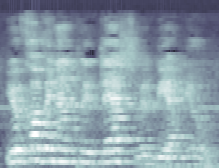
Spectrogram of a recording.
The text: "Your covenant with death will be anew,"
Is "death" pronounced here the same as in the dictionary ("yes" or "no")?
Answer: no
